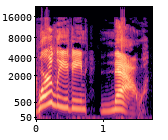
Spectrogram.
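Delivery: put-on unkind, harsh tone. Retelling telling her kids they were leaving: imitating her own unkind tone. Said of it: "there was not happiness and peace in my voice".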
